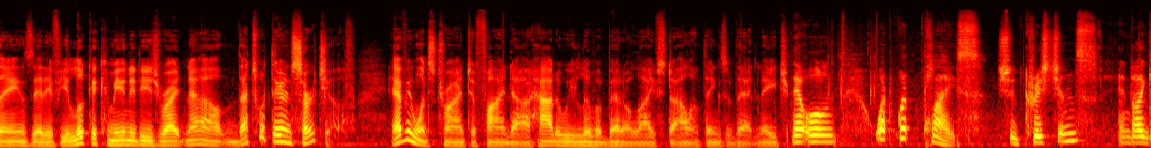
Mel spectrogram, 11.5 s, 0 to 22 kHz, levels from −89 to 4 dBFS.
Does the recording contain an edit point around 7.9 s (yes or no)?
yes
